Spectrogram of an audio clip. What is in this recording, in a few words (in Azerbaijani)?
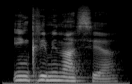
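"inkriminasiya", Azerbaijani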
